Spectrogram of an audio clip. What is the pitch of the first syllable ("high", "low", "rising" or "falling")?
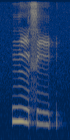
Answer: falling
